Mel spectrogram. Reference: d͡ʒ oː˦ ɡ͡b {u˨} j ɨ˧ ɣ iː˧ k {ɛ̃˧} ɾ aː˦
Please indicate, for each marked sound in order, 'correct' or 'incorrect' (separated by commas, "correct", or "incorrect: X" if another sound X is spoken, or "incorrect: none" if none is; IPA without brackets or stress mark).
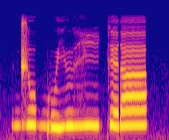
correct, incorrect: ɛ˧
